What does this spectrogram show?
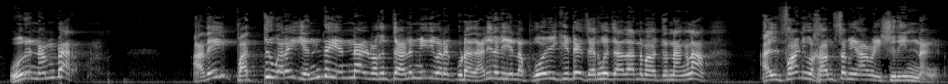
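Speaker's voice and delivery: high, ringing sermon voice; fiery preaching. Acted. Preacher exhorting the beloved listeners, high and ringing. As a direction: preach it out to the crowd.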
